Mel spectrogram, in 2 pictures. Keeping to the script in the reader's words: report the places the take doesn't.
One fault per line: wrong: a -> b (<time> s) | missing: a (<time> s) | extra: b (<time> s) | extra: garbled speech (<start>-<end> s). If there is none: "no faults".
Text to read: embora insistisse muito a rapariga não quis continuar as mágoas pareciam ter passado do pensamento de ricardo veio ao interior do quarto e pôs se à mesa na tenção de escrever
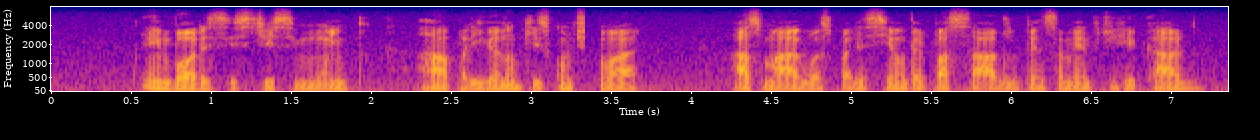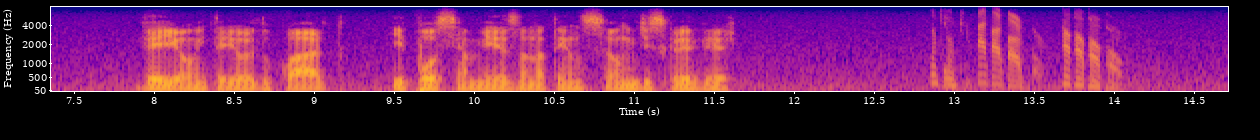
no faults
